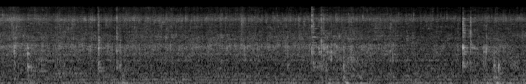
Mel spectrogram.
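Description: Curry frying in a pan after a splash of water, giving a steady close sizzle with faint bubbling and a few sharp spatters, no talk.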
